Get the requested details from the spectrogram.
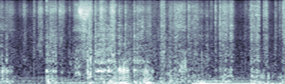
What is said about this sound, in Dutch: En het geluid van ijs op schors.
